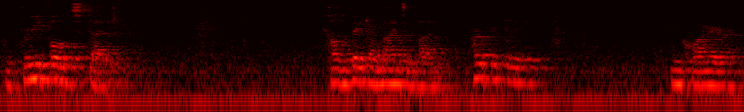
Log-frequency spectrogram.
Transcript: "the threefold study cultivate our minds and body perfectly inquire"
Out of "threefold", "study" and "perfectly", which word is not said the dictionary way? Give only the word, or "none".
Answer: none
